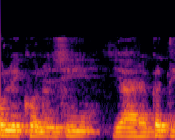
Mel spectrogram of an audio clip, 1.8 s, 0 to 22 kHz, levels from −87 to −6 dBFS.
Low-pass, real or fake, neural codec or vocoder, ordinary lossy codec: 7.2 kHz; real; none; none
